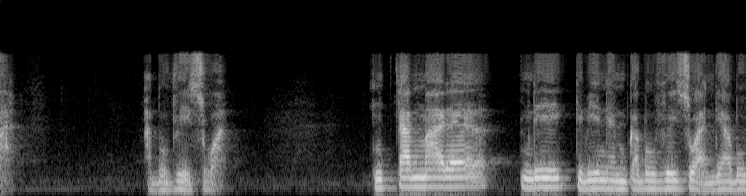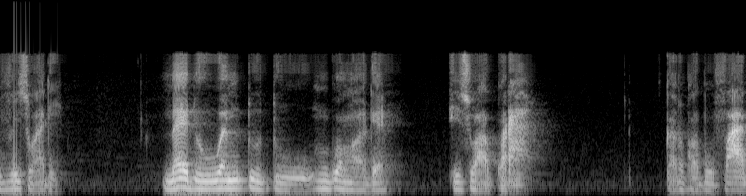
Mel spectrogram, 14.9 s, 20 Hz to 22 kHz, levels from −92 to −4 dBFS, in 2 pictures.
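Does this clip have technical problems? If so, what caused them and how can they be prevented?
Yes. Throughout, the speech sounds grainy and rough with nothing above 8.3 kHz, likely Opus compression at about 16 kbps. Encode at a higher bitrate.

From 7.60 to 8.03 s, just after "abufa isua ndia abufa", there's processor overload crackle: about fifteen short buffers, around 10 ms each, get skipped. Reduce CPU load or enlarge the buffer.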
